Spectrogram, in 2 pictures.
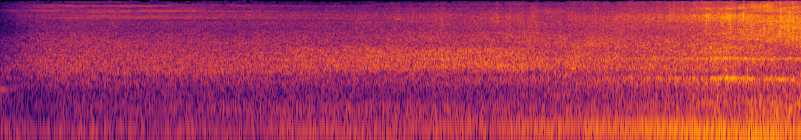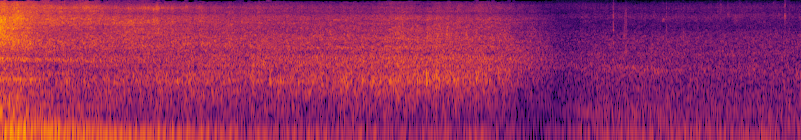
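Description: A train passing by: a low rumble with rushing noise that builds to its loudest about halfway through, then fades away.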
